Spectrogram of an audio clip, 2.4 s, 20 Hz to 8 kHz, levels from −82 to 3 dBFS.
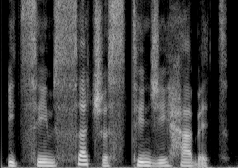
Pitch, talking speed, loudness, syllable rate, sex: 150 Hz, 150 wpm, -17 LUFS, 3.7 syllables/s, female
